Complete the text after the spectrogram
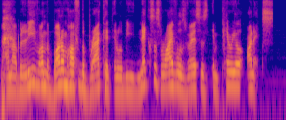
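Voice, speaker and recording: With a non-native accent, a man speaks fairly quickly and with hardly any pauses in a bright, sharp, high voice, his intonation fairly even and the sound dry and close with no echo. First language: not English. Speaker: esports caster. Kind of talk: live commentary. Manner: halting.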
